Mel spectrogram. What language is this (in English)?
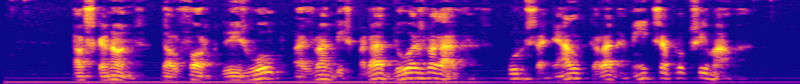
Catalan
